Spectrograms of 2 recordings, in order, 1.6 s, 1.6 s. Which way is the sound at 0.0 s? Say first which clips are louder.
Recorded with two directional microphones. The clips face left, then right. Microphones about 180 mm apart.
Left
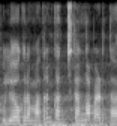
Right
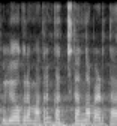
Right 2 dB; 20° right (ahead or behind).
